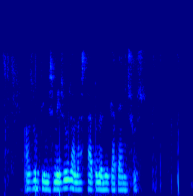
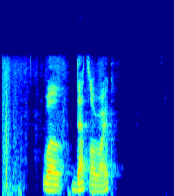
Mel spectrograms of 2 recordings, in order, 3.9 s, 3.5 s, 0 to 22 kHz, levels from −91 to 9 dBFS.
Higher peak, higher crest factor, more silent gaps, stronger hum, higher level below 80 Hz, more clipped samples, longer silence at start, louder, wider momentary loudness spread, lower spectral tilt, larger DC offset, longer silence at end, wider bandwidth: second, -38 dBFS vs -8 dBFS; about the same, 18 dB vs 22 dB; first, 3.25-3.29 s vs none; neither; second, -86 dBFS vs -58 dBFS; neither; about the same, 0.05 s vs 0.05 s; second, -55 LUFS vs -28 LUFS; second, 12 LU vs 16 LU; first, -7 dB/octave vs -5.5 dB/octave; neither; second, 0.3 s vs 1.2 s; first, 8 kHz vs 7.2 kHz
